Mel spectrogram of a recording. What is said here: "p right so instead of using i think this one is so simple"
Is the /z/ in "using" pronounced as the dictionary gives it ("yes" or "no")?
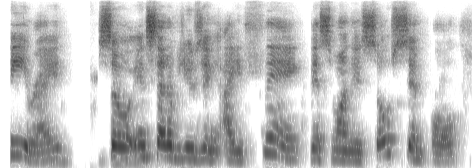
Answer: yes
